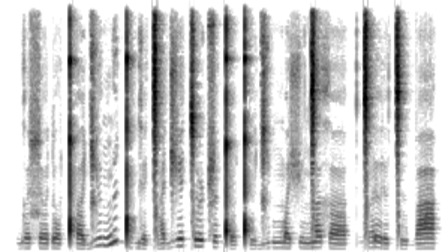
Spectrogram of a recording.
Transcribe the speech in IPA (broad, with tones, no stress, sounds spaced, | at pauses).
ɡ ɵ˩ s ɵ˩ ɗ o˩ ǃʰ ɐ˩ d͡ʑ ʉ˧ ŋ ɨ˥ ɡ͡ǃ ɐ˧ ɡ e˩ ɡ͡ǀ a˧ d͡ʒ e˥ ǀ ʉ˥ ʈ͡ʂ ɨ˧ ǃʼ ɵ˩ ǃʰ ɨ˩ d͡ʑ ɨ˥ ŋ͡m ɐ˥ ʃ ɨ˧ ŋ͡ǀ ɐ˥ x ɐ˧ | ɡ͡ǀ ɐ˧ ɾ ɨ˩ ɾ ɨ˧ ǀ ɨ˩ b a˧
